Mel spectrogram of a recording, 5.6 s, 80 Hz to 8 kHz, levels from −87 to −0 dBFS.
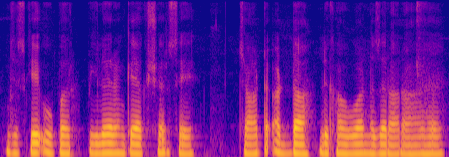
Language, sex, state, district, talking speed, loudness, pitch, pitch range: Hindi, male, Uttar Pradesh, Lucknow, 170 wpm, -18 LUFS, 130 Hz, 125-130 Hz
